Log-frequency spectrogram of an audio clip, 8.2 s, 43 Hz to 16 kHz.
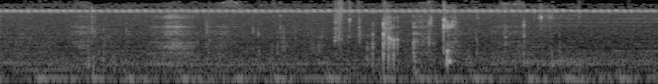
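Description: Handling noise and several sharp clicks as 3.5 mm audio plugs are pushed into a laptop's headphone and mic jacks, most of them a little after the middle. Under them runs a steady low hum with a faint high whine.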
